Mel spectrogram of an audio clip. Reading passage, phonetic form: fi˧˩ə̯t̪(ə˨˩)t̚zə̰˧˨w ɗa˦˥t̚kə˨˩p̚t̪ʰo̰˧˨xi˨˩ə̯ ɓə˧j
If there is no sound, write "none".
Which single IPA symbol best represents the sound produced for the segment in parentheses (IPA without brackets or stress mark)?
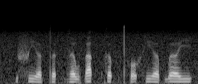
ə˨˩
